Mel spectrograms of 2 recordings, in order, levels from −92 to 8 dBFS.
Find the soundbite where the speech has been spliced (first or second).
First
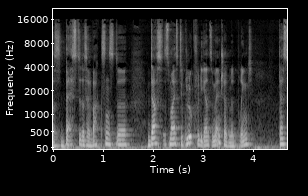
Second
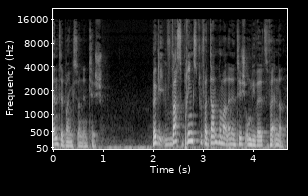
first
